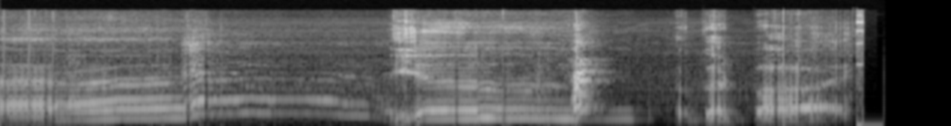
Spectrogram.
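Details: Pet dog Goldy, coaxed to talk on command, gives a long sustained tonal whine that steps slightly upward, then a second drawn-out phrase. Quick yelping bursts follow before sudden silence.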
